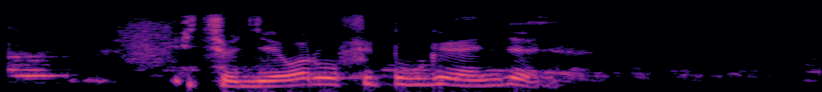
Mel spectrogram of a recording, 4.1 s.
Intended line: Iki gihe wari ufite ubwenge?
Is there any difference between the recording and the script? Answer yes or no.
yes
